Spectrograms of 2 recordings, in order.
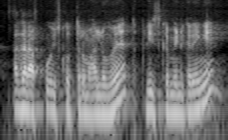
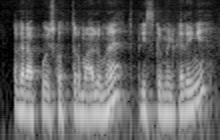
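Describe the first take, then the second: The two takes are said the same way.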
